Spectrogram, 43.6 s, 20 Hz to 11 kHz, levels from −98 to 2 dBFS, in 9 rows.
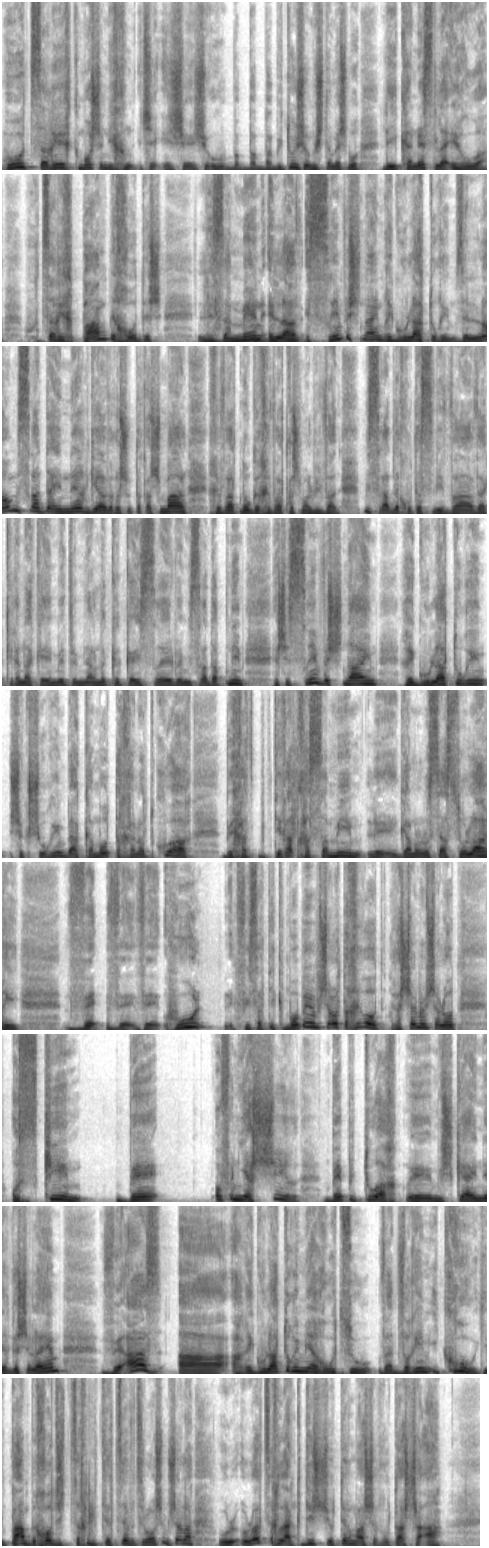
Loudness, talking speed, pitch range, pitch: -18 LUFS, 130 wpm, 150-200 Hz, 170 Hz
